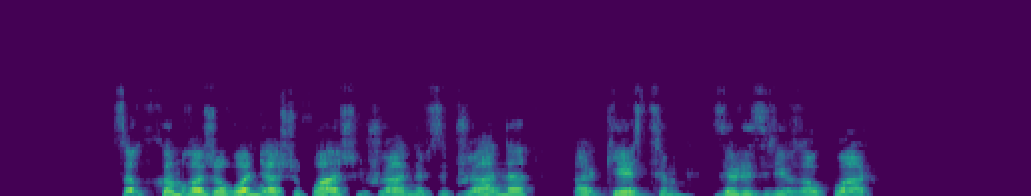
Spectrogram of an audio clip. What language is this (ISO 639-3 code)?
kbd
